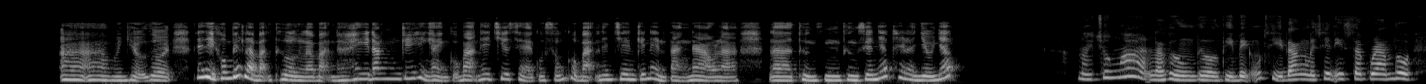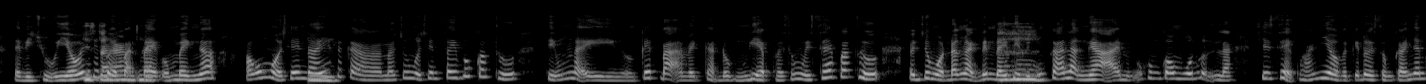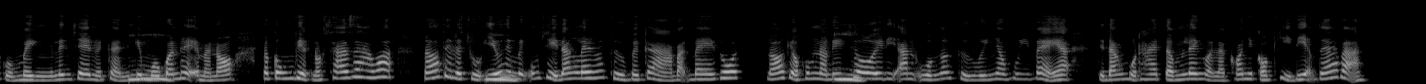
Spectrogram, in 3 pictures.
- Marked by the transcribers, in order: tapping
- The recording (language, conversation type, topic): Vietnamese, advice, Làm sao để bớt đau khổ khi hình ảnh của bạn trên mạng khác với con người thật?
